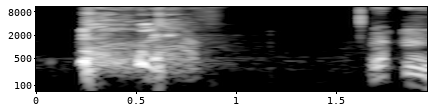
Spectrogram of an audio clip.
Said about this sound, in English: Pray for me while I try to get rid of this cough.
